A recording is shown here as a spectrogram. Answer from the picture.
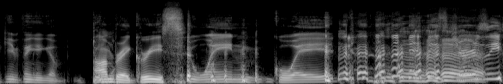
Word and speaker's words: Dwyane: Well, and speaking of dumb name, like Dwayne is spelled DWYANE. Yeah. That doesn't make any sense. It's spelled like Wayne with a D.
